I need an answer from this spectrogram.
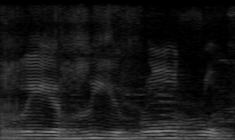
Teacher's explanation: la doble r tiene una pronunciación lingual múltiple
